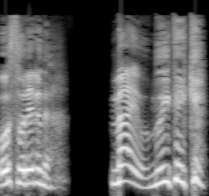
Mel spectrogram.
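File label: Voice chant, Japanese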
